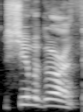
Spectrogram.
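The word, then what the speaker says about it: Shuma-Gorath: The first fight where they're fighting not Shuggoth Goroth, however you say his name, Shuggoroth, whatever. – Shumagoroth, there it is.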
